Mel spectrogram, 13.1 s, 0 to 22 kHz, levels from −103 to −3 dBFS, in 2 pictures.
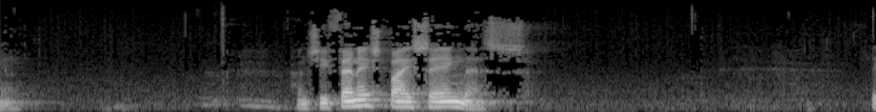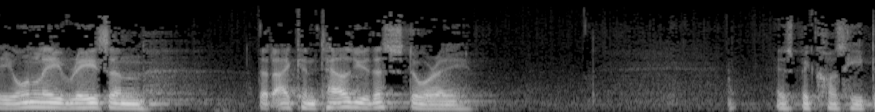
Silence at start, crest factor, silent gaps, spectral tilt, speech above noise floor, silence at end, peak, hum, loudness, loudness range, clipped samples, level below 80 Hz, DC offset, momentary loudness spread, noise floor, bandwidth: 0 s; 20 dB; none; -6 dB/octave; 39 dB; 0 s; -14 dBFS; none; -32 LUFS; 9 LU; under 0.1%; -70 dBFS; under 0.1%; 17 LU; -70 dBFS; 16 kHz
